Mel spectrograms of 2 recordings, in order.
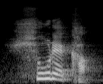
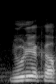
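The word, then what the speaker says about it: εὕρηκα: 단어가 이제 헬로로 휴리스코 휴레카 유레카 들어봤죠 유레카 발음이 휴레카라 했잖아 효리가 찾았다 여호와께서 주셨다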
